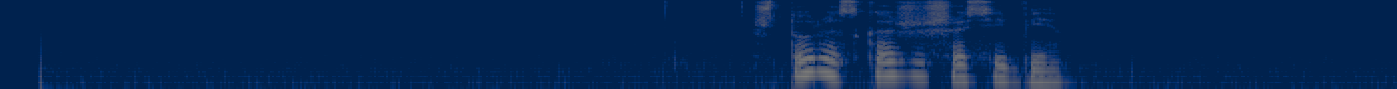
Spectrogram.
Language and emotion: Russian, neutral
